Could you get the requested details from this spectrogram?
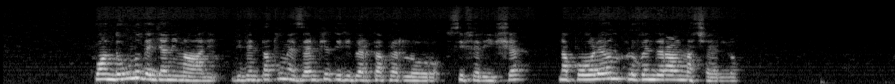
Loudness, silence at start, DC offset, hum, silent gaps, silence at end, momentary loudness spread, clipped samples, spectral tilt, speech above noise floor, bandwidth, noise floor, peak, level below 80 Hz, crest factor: -17 LUFS; 0.95 s; under 0.1%; none; none; 1.6 s; 11 LU; under 0.1%; -7.5 dB/octave; 42 dB; 16 kHz; -58 dBFS; -2 dBFS; -56 dBFS; 16 dB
